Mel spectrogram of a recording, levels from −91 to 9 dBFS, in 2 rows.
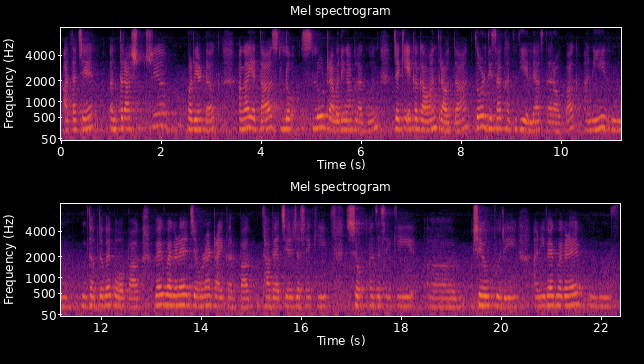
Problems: constant background noise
